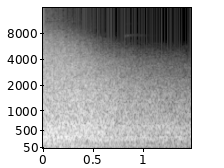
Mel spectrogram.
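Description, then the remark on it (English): A single loud gunshot cracks inside a church building, then its echo rolls away, the sharp high edge dulling as the sound fades into a long reverberant tail. No voices. “But just before they make their way inside, the sound of a gunshot echoes through the air.”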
